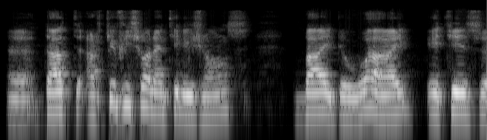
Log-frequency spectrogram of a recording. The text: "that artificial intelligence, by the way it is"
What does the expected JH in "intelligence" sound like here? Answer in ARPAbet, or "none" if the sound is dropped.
ZH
